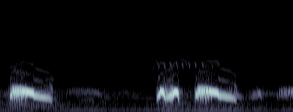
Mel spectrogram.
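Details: Spotted dove, a captive decoy bird, giving a long falling coo, a pause, then a clipped double note and another drawn-out descending coo, ending with soft low coos. Faint high twittering is heard in the background.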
